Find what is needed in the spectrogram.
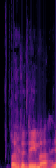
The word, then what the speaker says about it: lymphedema: Lymphedema, yeah. – Lymphedema. – People always add the extra syllable to it, like there's an I, like demia. I'm like, no, it's just lymphedema.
